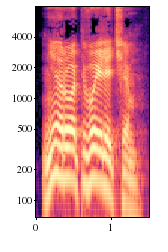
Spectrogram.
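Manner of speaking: sneering, scornful, mocking, derisive jeer. A stocky Cossack replies to the man spitting blood, rising from the table: mocking. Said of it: "насмешливо сказал приземистый казак".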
